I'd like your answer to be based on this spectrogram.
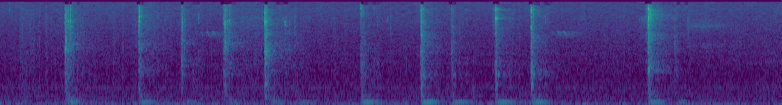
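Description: An email address being typed on a computer keyboard while filling in a WordPress contact form: a steady run of crisp, close key clacks, about a dozen distinct strokes at an uneven pace, with no talking.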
